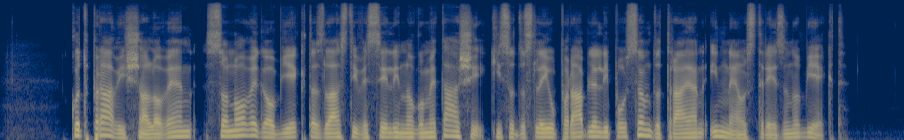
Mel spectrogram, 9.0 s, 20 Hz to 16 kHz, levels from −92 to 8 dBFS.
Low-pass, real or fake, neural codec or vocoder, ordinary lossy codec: 14.4 kHz; fake; codec, 44.1 kHz, 7.8 kbps, DAC; none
